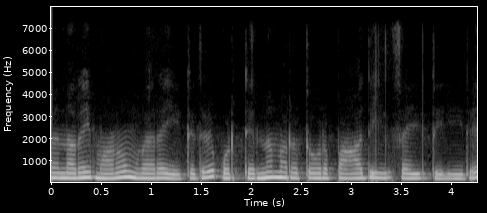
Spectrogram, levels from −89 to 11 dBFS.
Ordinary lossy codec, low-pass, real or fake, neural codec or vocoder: AAC, 48 kbps; 7.2 kHz; fake; codec, 24 kHz, 0.9 kbps, WavTokenizer, medium speech release version 1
